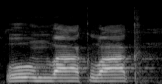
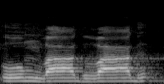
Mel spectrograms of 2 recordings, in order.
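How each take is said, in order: First: The word ends with a voiceless k sound. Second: The word ends with a voiced g sound. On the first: "का भी बोल सकते हैं" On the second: "गा भी बोल सकते हैं"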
